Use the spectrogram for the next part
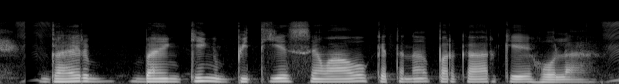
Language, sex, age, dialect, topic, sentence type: Bhojpuri, male, 18-24, Southern / Standard, banking, question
